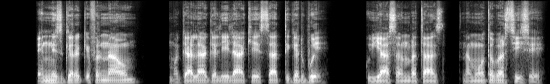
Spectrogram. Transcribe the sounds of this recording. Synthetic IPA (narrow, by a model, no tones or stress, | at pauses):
ʔɪnːɪs̬ɡɐɾɐkʼɪfɪɾnaːhʊmː | ɐɡaːlaːɡɐliːlaːke̞ːsːaːt̪ːɪɡɐd̪bʊʔɛ | ɡ̥ʊjːaːsɐnbɐt̪aːs | nɐmo̞ːt̪ɐbɐɾsiːsɛ̰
